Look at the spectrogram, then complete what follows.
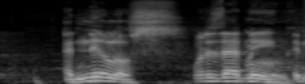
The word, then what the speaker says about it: anillos: One more time, B, give me the correct pronunciation. Anillos.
